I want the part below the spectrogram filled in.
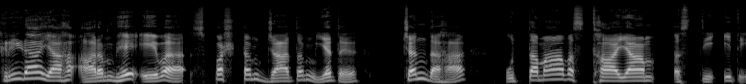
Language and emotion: Sanskrit, neutral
